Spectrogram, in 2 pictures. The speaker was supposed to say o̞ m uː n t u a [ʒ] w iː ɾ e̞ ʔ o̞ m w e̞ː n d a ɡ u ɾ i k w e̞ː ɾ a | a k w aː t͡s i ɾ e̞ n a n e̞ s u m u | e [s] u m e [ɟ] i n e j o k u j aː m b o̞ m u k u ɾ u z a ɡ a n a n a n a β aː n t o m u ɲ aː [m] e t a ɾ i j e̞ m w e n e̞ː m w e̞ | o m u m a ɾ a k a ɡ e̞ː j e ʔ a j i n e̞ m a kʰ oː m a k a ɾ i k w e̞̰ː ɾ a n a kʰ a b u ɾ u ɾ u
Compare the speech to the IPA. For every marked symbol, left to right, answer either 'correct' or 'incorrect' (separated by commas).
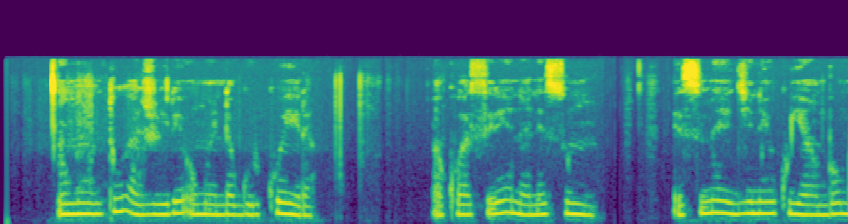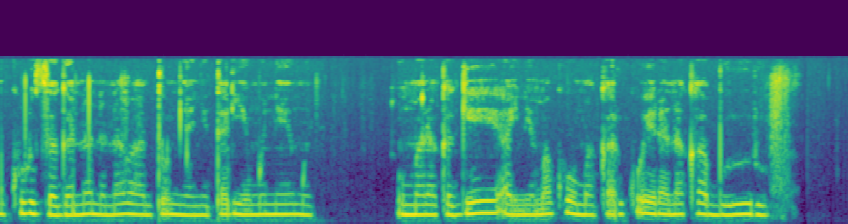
correct, correct, correct, incorrect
